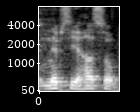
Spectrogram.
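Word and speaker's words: Nipsey Hussle: Wait, I said that right? – You said Nipsey Hart. – Yeah, that's what I thought I said. This Nipsey Hustle Park, and he said that it was so many people, there's so many photographers, people balling up crazy and shit like that.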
